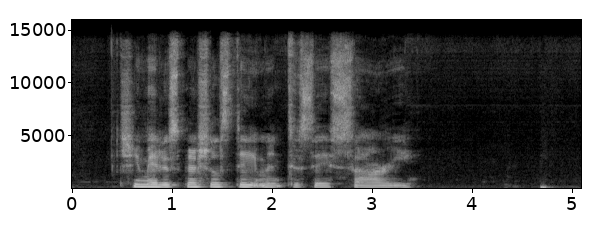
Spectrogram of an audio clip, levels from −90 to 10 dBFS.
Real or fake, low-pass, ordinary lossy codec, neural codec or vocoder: fake; 14.4 kHz; AAC, 96 kbps; codec, 44.1 kHz, 7.8 kbps, Pupu-Codec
